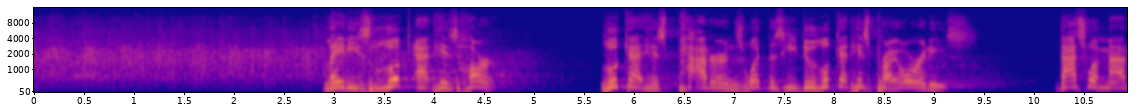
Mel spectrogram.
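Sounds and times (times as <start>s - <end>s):
a few people clapping at a live talk: 0.0s - 5.2s
speech: 2.9s - 4.7s, 5.6s - 9.4s, 10.2s - 10.9s.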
